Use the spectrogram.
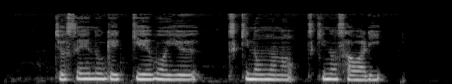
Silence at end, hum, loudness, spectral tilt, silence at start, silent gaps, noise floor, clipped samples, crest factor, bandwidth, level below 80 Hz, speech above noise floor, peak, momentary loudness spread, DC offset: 0.7 s; none; -21 LUFS; -4.5 dB/octave; 0.55 s; none; -59 dBFS; under 0.1%; 14 dB; 11.5 kHz; -62 dBFS; 39 dB; -8 dBFS; 12 LU; under 0.1%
